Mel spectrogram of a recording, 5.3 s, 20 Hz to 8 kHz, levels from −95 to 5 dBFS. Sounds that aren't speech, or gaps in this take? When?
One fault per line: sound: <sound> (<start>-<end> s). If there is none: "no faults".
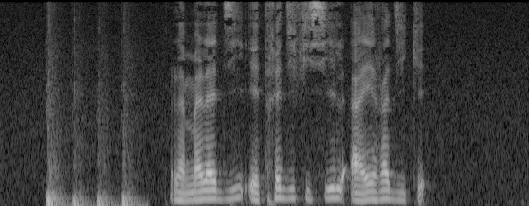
sound: thud (0.5-1.5 s)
